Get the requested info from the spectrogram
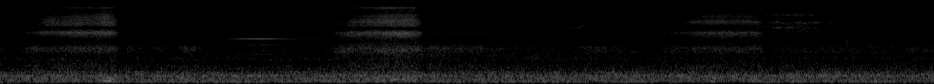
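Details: A sleeping dog snores in slow, breathy rhythmic pulses, roughly every three seconds, with a hissing noisy texture spread across a broad range and a steady low background hum.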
